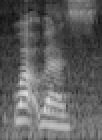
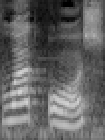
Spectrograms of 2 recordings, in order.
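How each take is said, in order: First: The t at the end of what is dropped. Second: The t at the end of what is pronounced. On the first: "they remove the T and say what was" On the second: "instead of"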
